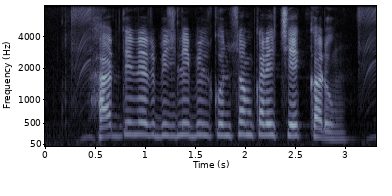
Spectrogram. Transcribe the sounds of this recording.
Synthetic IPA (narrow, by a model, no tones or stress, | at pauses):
haɾd̪ineɾbid͡ʑlibilkunsomkaɾet͡ɕekːaɾum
